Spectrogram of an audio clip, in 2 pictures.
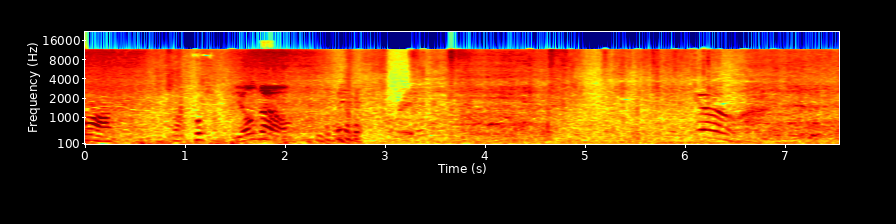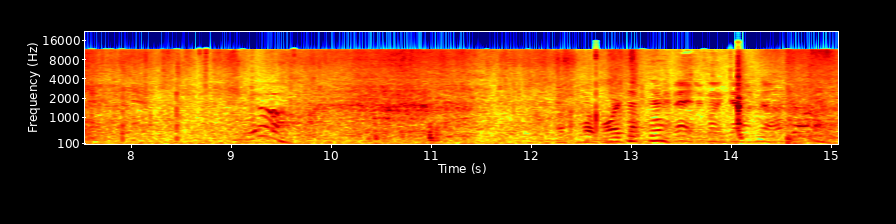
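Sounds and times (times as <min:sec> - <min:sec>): wooden planks scraping: 0:00.0 - 0:15.0
people calling out: 0:06.0 - 0:08.3, 0:09.0 - 0:11.6.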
